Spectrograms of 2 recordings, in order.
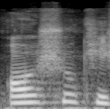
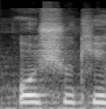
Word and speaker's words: অসুখী: না বোধক অর্থ বোঝায় সেই অ এর উচ্চারণ বিবৃত থাকে অর্থাৎ অ এর মতোই থাকবে যেমন অসুখী শব্দটা দেখো প্রথম নিয়ম অনুযায়ী তো অ এর পরে ও থাকলে এটা অসুখী হওয়ার কথা ছিল কিন্তু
